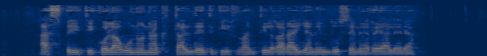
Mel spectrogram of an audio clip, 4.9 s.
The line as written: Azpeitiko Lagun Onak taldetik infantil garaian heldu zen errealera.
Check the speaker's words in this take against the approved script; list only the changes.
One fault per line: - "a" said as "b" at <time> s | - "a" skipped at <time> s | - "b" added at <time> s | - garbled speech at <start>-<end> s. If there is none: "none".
none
